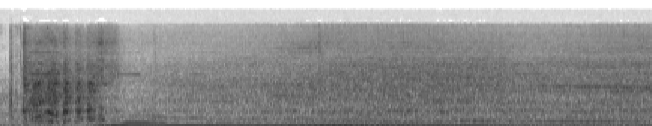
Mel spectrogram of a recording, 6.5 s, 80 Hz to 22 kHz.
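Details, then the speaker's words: E46 BMW 3-Series with a sporadic misfire on startup that set a code, coils swapped back: cranks briefly and settles into a smooth, steady low idle with no stumbles. No misfire heard; the problem seems to fade as the engine warms up. "Yeah, I don't hear the misfires now. So again, I think once this thing starts to warm up, the problem starts to go away."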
